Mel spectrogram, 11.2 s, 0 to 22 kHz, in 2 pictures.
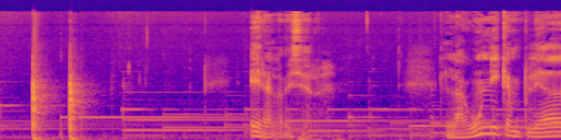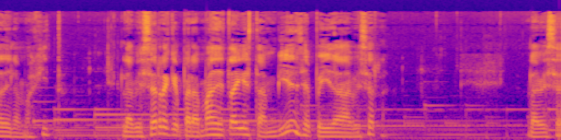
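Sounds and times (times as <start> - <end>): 
firm knocking on a shop door: 0.4 - 1.0
speech: 2.5 - 3.3, 4.5 - 9.6, 10.9 - 11.2.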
